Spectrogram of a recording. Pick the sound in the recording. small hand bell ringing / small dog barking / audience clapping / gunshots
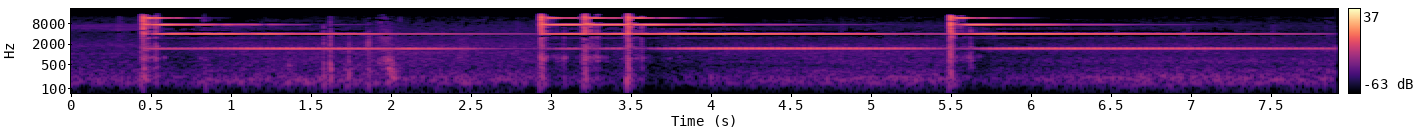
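small hand bell ringing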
